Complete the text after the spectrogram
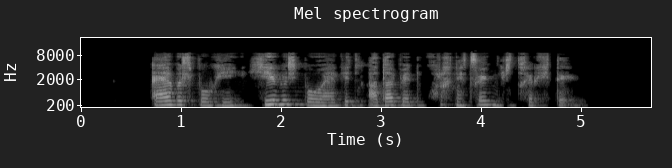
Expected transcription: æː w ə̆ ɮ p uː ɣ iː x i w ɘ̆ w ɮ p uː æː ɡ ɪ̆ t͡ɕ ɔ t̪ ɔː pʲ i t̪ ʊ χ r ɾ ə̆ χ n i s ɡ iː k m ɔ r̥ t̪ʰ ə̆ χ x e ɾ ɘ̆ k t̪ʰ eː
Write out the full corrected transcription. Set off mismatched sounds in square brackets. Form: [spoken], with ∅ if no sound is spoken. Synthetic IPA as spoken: æː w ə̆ ɮ p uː [x] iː x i w ɘ̆ [∅] ɮ p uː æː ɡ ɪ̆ t͡ɕ ɔ t̪ ɔː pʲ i t̪ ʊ χ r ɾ ə̆ χ n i [t͡s] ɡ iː k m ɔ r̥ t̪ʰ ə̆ χ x e ɾ ɘ̆ k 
